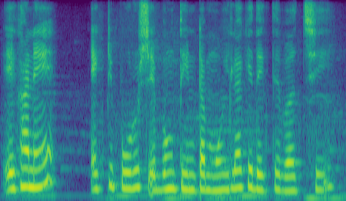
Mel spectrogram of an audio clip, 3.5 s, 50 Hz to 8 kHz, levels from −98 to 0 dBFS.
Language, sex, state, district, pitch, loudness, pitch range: Bengali, female, West Bengal, Cooch Behar, 230 Hz, -16 LUFS, 220-250 Hz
